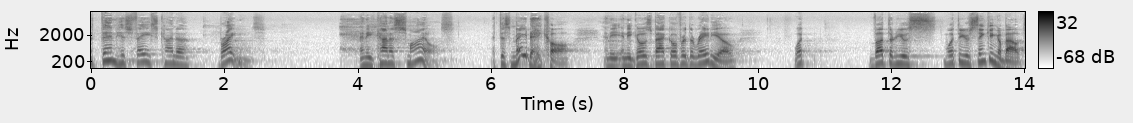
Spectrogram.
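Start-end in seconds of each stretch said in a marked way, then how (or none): 10.5-14.0 thick put-on German accent, higher. Telling a story, the speaker quotes the man answering a Mayday call in thick German accent. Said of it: "with a very thick German accent".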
